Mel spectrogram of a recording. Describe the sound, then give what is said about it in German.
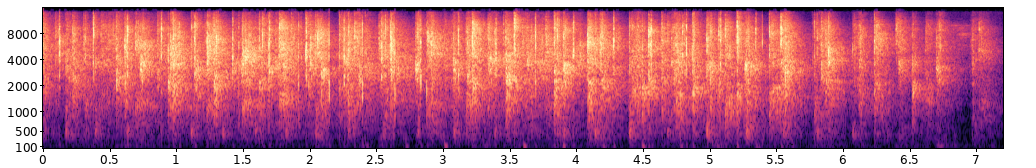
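A crowd on the Cyber Morning Show applauds to welcome guest Steffen Seibert of the German government, with dense, continuous hand clapping that holds steady and loud for several seconds, then thins out and fades near the end. No one speaks. “Wir bitten da kann man ruhig mal klatschen.”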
